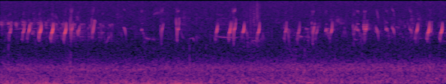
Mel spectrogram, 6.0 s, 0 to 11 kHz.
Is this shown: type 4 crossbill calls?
yes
